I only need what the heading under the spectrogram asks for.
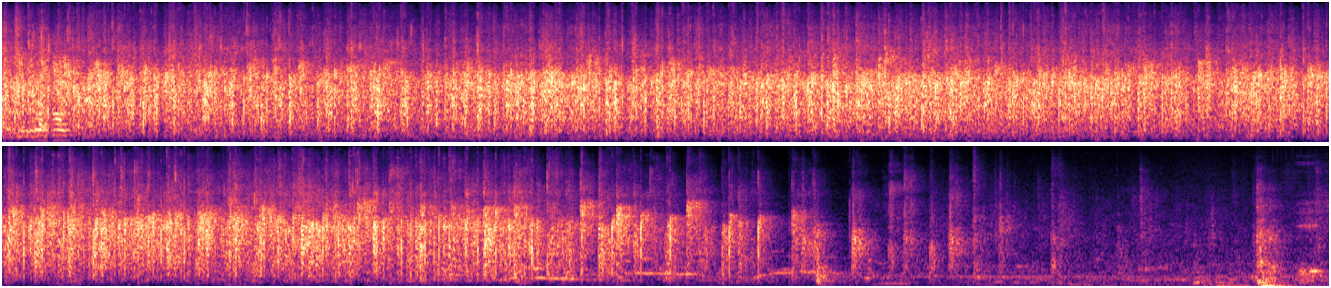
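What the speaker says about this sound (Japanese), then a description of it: "もう一度盛大な拍手をお送りください。" A Christmas concert audience gives loud, sustained applause that holds steady for about twenty seconds before thinning into scattered claps and dying away.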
